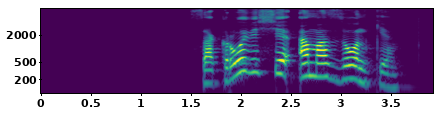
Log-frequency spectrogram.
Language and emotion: Russian, positive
